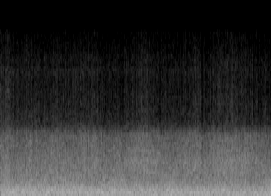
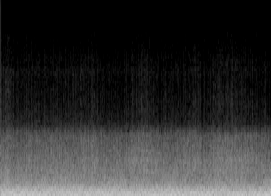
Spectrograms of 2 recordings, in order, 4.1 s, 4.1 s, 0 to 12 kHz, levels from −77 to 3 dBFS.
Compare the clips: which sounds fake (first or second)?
first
